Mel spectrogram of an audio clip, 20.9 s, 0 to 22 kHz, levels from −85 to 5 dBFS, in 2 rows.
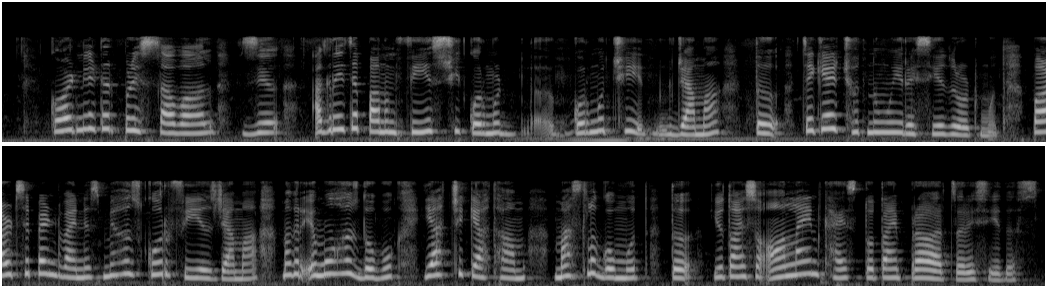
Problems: background sounds at intervals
